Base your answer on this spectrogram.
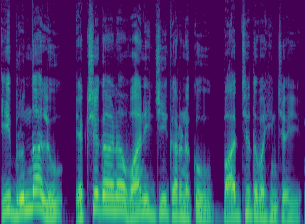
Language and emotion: Telugu, neutral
